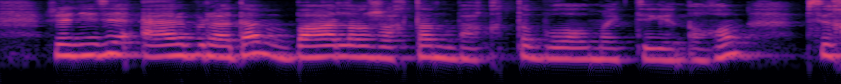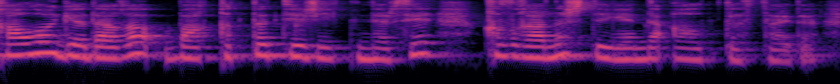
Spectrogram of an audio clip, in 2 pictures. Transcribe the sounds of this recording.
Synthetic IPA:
ʒ̥æne̞d̪e̞ʔæɾbɪɾɑd̪ɑmbɑɾlˠəqʒɑqt̪ɑnbɑqə̥t̪ːəbo̞lˠɑlˠmɑjd̪əd̪e̞ɡʲe̞nʔʊʁəmpsijχolˠo̞ɡʲijad̪ɑʁəbɑqət̪ːət̪ʰe̞ʒejt̪ɪnːæɾse̞qʰəzʁɑnəʃd̪e̞ɡʲe̞nd̪ɪʔɑlˠəp̚t̪ʰɑst̪ɑjd̪ə

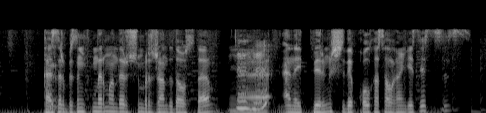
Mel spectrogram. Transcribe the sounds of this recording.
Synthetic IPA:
qʰɑzɪɾbɪzd̪ɪŋt̪ʰəŋd̪ɑɾmɑnd̪ɑɾʏʃɪnbɪɾʒɑnd̪əd̪ɑwəst̪ɑ | ænɑjt̪ɪ̥be̞ɾɪŋɪzʃɪd̪e̞p̚qʰo̞lˠqʰɑsɑlˠʁɑŋkʲʰe̞zd̪esɪz̥

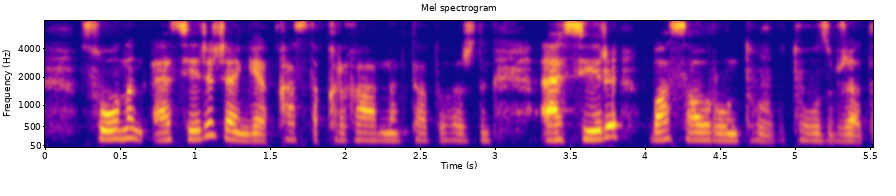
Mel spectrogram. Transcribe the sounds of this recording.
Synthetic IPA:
so̞nəɴæse̞ɾɪʒæŋe̞qʰɑst̪əqʰəɾʁɑnənəɴt̪ʰat̪uaʒd̪əɴæse̞ɾɪbɑsɑwɾuənt̪ʰuʁəzəpʒɑt̪ə

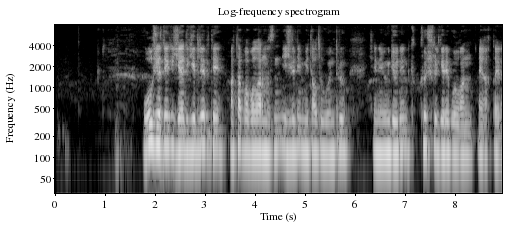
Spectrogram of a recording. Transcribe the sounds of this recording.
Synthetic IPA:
wo̞lˠʒe̞ɾd̪e̞ɡʲɪʒæd̪ɪɡʲe̞ɾle̞ɾd̪e̞ɑt̪ɑbɑbɑlˠɑɾəməzd̪əɴeʒɪld̪e̞me̞t̪ɑlˠd̪əwɵnd̪ɪɾu | ʒ̥æne̞wɵŋd̪e̞wd̪e̞ŋkʲʰɵʃɪlɡʲe̞ɾe̞bo̞lˠʁɑnənɑjʁɑq̚t̪ɑjd̪ə

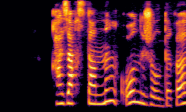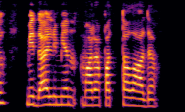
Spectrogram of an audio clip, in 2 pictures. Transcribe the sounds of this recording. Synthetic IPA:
qʰɑzɑqst̪ɑnːəɴwo̞nʒəlˠd̪əʁə | mʲe̞d̪alʲme̞nmɑɾɑpɑt̪ːɑlˠɑd̪ə

